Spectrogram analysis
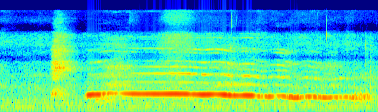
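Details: Infant son crying, reportedly upset at seeing his mother cry: a brief sob, then a sustained steady wail slowly falling in pitch; infant crying.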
